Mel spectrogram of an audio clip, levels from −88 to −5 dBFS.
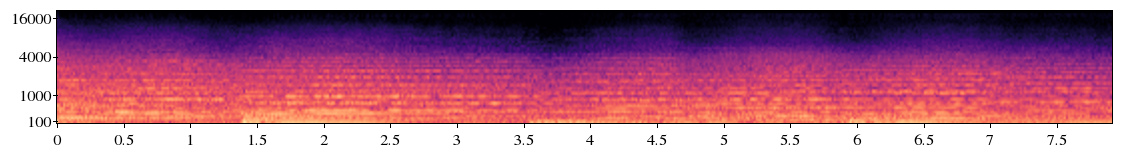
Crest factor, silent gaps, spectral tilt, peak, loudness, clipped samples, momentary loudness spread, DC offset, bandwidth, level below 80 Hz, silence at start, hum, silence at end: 16 dB; none; -7 dB/octave; -4 dBFS; -21 LUFS; under 0.1%; 7 LU; under 0.1%; 9.8 kHz; -34 dBFS; 0 s; none; 0 s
